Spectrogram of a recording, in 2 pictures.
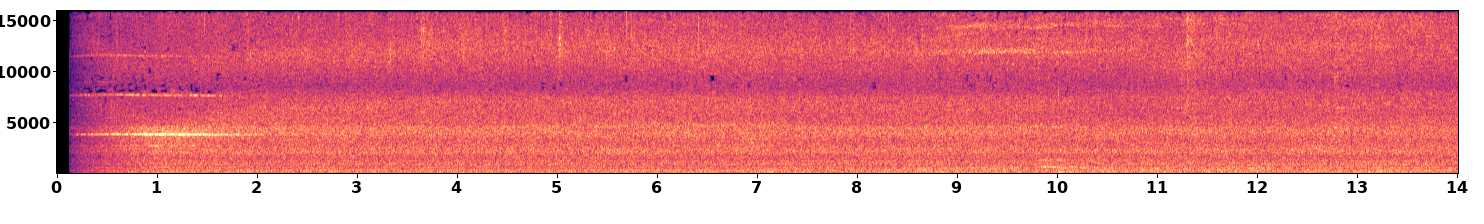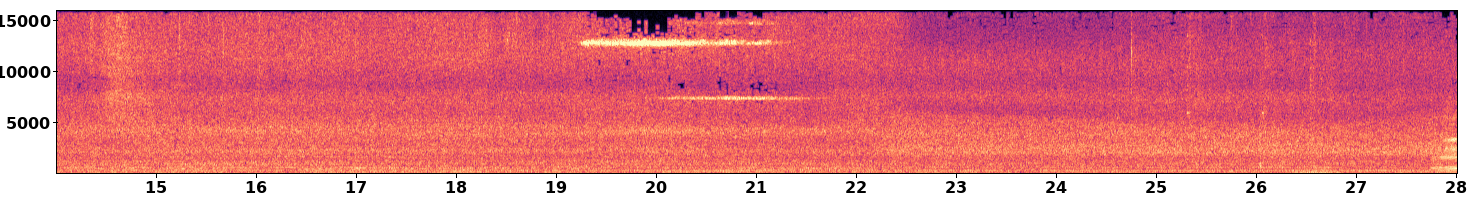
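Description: Steady diesel rumble of a double-decker intercity coach manoeuvring under the roof of a bus terminal, mixed with the terminal's constant echoing background noise; it swells briefly near the end.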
